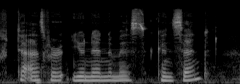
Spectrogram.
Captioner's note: speaking French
